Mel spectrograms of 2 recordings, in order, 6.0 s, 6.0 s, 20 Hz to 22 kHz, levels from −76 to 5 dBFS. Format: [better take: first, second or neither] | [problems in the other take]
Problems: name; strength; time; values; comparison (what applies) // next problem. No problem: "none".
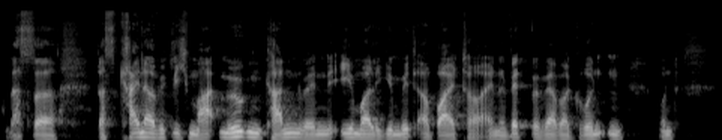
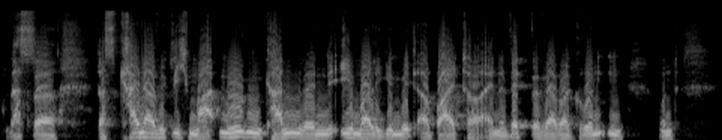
first | distortion; heavy; 7 dB below the speech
